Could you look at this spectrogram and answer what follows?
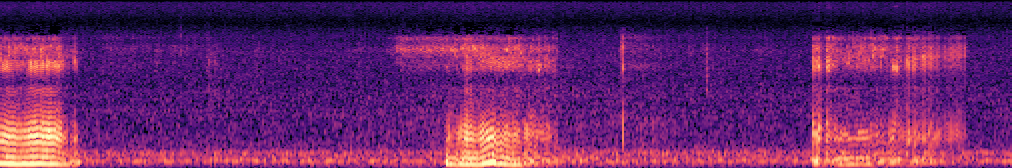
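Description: Soft snuffling snores and whistling nasal breaths, about three in ten seconds, over steady room hum; ordinary snoring during a nap.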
